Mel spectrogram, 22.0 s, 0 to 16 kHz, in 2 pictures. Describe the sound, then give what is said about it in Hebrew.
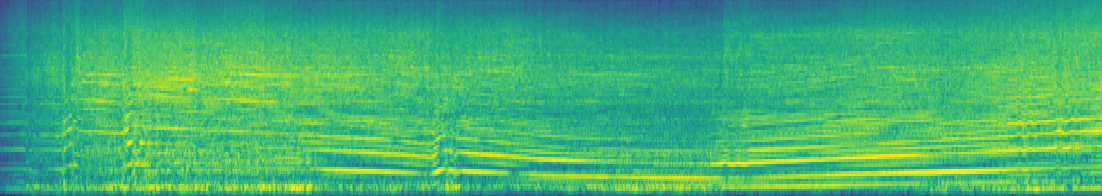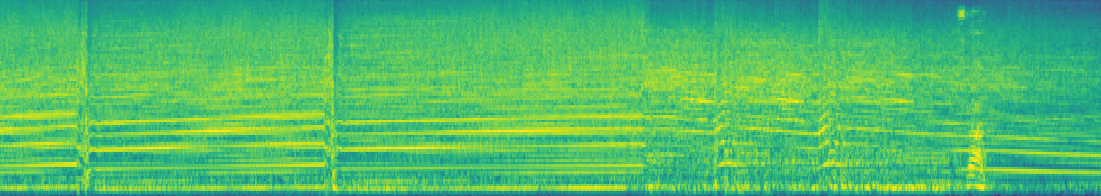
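A ZX-4RR sport motorcycle engine revs loudly, its high-pitched whine climbing and dropping repeatedly for over twenty seconds as if accelerating through gear changes. “תראה אם אתה יכול עכשיו להכניס את הסאונד של ה-ZX4RR, אוקיי? שאספתי אותו מהסניף, אמרו לי הסאונד, הסאונד, הסאונד, ובאמת, לא סתם אומרים את זה אנשי בחירות, זה באמת הסאונד הוא מטרף.”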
